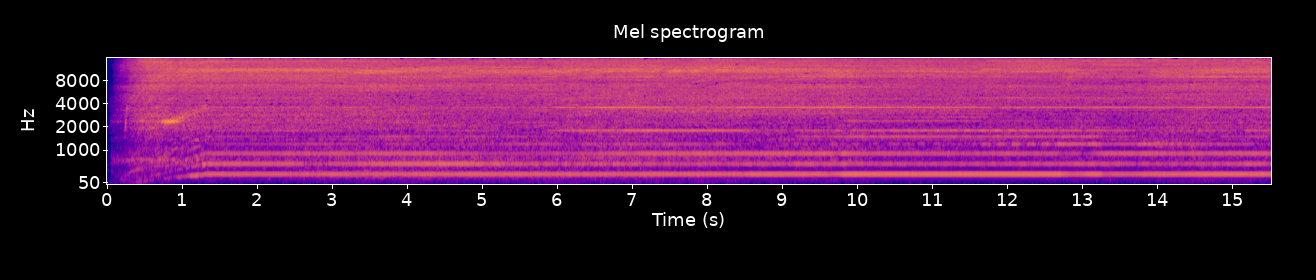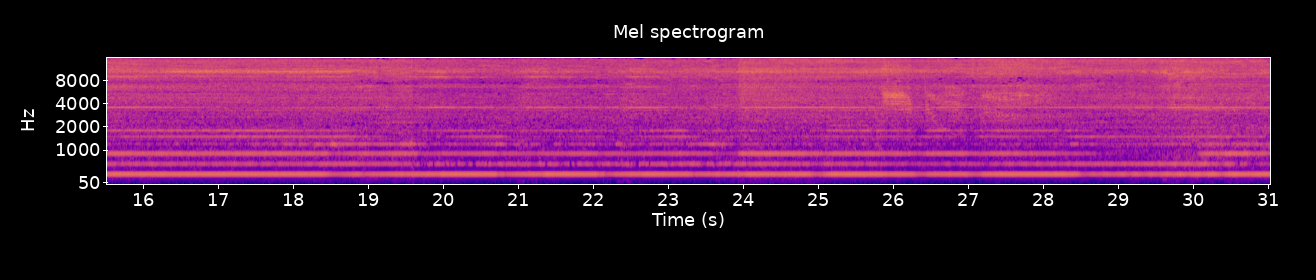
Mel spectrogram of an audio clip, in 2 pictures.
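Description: Stepcraft M.1000 CNC router spindle spinning up over about a second to a steady whine as the job starts, with the dust-extraction vacuum kicking in alongside and running steadily as the bit mills the sheet stock.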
